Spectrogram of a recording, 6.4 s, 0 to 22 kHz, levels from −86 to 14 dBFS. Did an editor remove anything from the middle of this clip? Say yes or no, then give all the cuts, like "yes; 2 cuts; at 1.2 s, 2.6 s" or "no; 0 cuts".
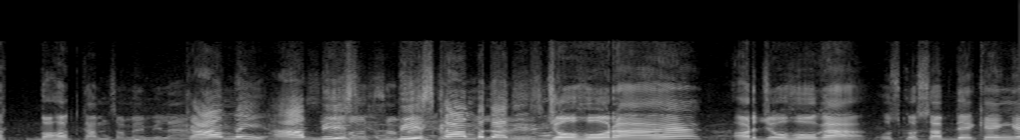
yes; 1 cut; at 3.3 s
